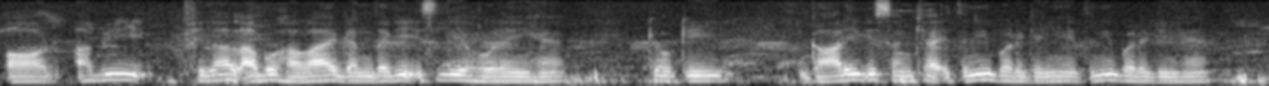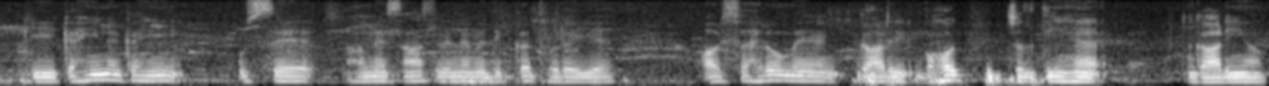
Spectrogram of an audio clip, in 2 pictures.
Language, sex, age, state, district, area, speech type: Urdu, male, 18-30, Bihar, Saharsa, urban, spontaneous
